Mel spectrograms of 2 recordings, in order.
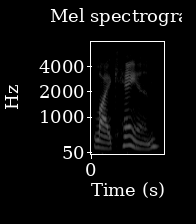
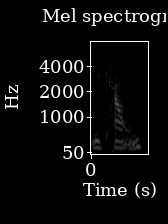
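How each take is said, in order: First: The name is said with an English pronunciation. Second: The name is said with a Greek pronunciation. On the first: The speaker calls it wrong. "So in English, you might read it as Lycan" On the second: The speaker calls it right. "Or in Greek, it's more accurately Lycaon"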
